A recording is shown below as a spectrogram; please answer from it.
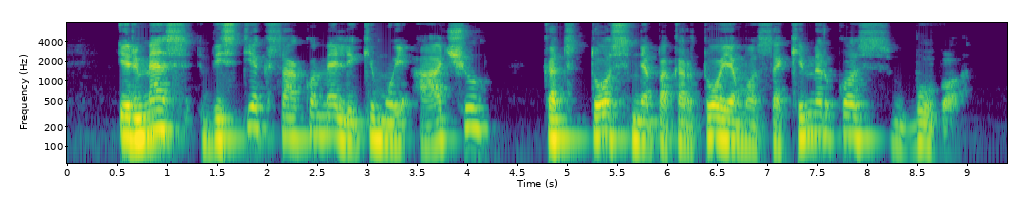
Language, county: Lithuanian, Kaunas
